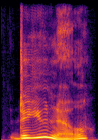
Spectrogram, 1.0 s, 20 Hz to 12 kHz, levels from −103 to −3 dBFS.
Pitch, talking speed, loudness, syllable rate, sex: 185 Hz, 185 wpm, -13 LUFS, 3.9 syllables/s, male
